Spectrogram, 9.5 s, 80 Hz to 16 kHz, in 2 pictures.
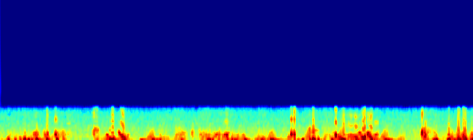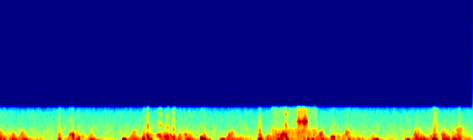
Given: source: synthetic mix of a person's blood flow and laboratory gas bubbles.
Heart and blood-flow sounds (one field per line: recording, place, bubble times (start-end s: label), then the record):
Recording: Doppler ultrasound of blood flow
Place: precordium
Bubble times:
0.06-0.39 s: bubbles
0.43-0.72 s: bubbles
0.92-1.02 s: bubbles
1.04-1.30 s: bubbles
1.58-1.67 s: bubbles
1.74-1.89 s: bubbles
1.91-1.95 s: bubbles
1.98-2.67 s: bubbles
2.86-3.80 s: bubbles
4.20-4.95 s: bubbles
5.30-5.57 s: bubbles
6.13-6.69 s: bubbles
6.72-6.87 s: bubbles
7.28-7.90 s: bubbles
8.01-8.34 s: bubbles
8.86-9.43 s: bubbles
From the record:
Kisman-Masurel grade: 342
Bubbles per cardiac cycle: rolling drumbeat, 9 or more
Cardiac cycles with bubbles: 100%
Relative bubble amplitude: moderate (0.250 to 0.450)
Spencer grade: 3 (all of the cardiac periods contain showers or single bubble signals, but not dominating or overriding the cardiac motion signals)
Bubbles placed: only in the low amplitude regions of the cardiac cycle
